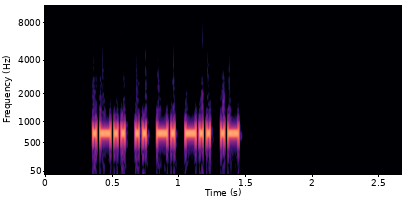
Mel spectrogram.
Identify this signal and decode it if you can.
Morse code, heard as a keyed tone, about 47 wpm, 700 Hz. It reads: LINDA
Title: USA Common Names - Max 5 Letters - 45wpm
